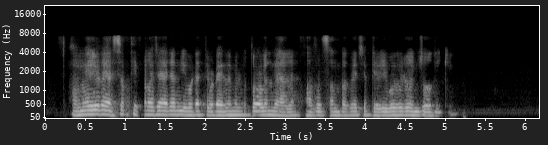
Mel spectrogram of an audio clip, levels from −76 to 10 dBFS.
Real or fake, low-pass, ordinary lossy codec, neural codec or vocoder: fake; 7.2 kHz; MP3, 64 kbps; codec, 16 kHz, 1 kbps, FreqCodec, smaller model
